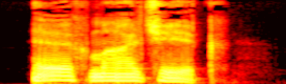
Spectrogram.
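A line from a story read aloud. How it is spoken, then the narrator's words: Scout grumbling in English. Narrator (Russian): проворчал разведчик по-английски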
